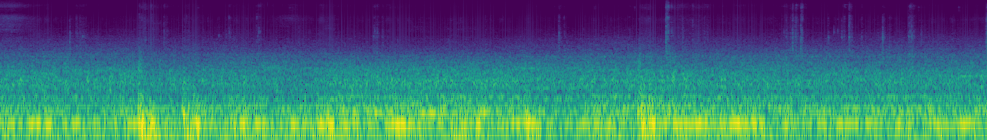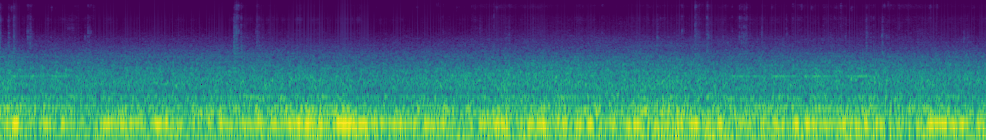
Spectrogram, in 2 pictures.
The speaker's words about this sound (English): Ignore that. That's just the engine's been giving me issues. Just fucking little warning lights will pop up randomly.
